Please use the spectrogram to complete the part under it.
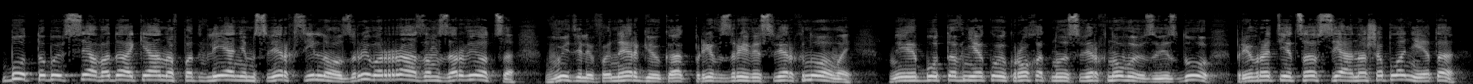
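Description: A man voicing a cowardly, pompous general who keeps breaking into a shrill falsetto. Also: a little slow, a little mellow. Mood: insistent. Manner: frantic, insistent.

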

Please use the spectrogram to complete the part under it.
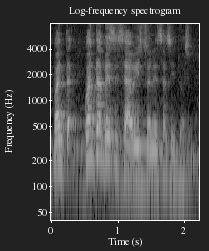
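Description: Pastor preaching, voice jumps all over, high pitched, faint noise behind. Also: male voice, fast talker. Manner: animated preaching, acts out quoted voices, asks the congregation questions. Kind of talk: sermon.

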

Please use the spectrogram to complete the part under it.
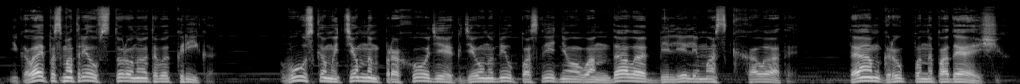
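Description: Male audiobook narrator, mid-pitched, tense and vivid delivery, faint music bed. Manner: tense, vivid reading that rises for loud quoted lines.

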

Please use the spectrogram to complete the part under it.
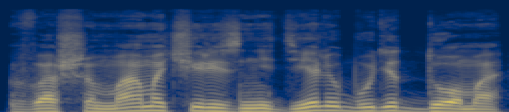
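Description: A man's voice: fairly low pitch, moderate pace, darkish tone, no echo, clean studio sound, lightly acted. A man reading an audiobook voices a curt, irritable male spy posing as a captain, talking dismissively.

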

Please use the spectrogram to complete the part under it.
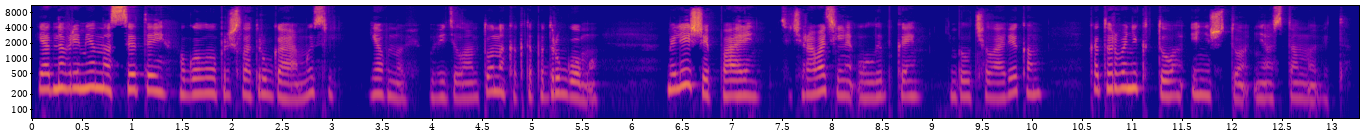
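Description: A young woman narrates a dramatic first-person story in an audiobook. Her voice sits at an ordinary pitch for a woman, and she reads quietly and intimately. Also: a little fast, muffled recording.

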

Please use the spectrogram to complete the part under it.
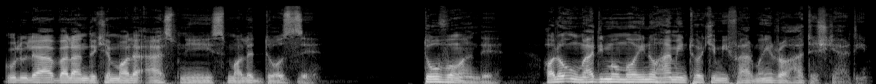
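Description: A man's voice: low voice, darkish tone, dry recording, studio quality, pitched above the performer's own voice, lightly acted. A man voicing a shabby policeman who answers with sarcasm and mockery. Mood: mocking. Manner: sarcastic, mocking. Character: shabby mocking male policeman.

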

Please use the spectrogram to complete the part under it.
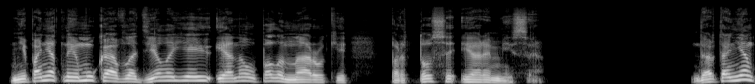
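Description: Male narrator, theatrical audiobook reading, lively melody, dry close sound. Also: mid-range voice, no room sound. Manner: expressive, theatrical storytelling.

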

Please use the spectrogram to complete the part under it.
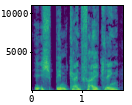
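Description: A man's voice: medium pitch, slow, breathy edge, dry recording, clean studio sound. A man voicing a terrified young male doctor who gasps and pleads in panic. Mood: panicked.

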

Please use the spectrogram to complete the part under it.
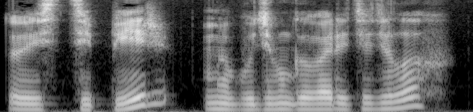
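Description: A woman voicing a calm, sly young man in an audiobook, speaking coolly with dry irony. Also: low-pitched, brisk, no room sound. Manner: cool, dry, mildly ironic. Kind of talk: audiobook character voice.

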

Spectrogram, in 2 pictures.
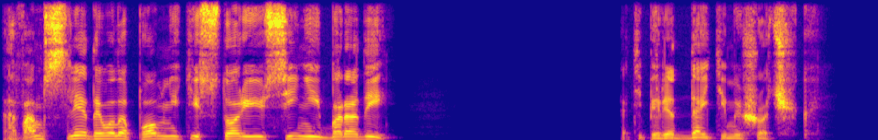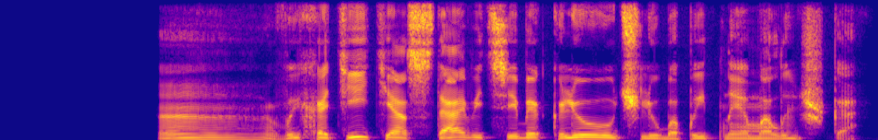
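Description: A man's voice: lowish voice, takes it slowly, darkish tone, no echo, clean studio sound. A man reading the lines of a cruel, jealous tyrant with a sinister, mocking manner. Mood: menacing.

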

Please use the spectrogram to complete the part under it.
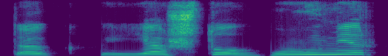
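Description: A woman voicing a hot-tempered young tsarevich who barks insults in a slow, drawn-out way. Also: medium pitch, dark tone, no room sound, studio quality. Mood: angry. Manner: gruff, barking insults, slow drawn-out delivery.

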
